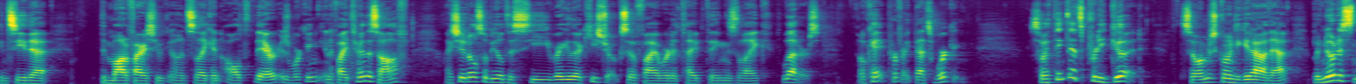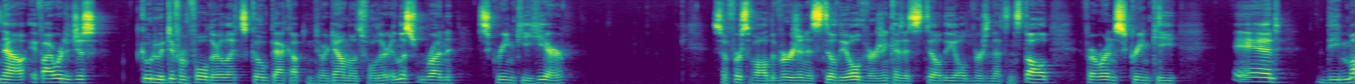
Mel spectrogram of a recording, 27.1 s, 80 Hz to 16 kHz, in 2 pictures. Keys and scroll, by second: 0.0 alt+Tab, 6.5-8.9 typing.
